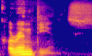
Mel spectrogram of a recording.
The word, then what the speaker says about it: Corinthians: this is so crazy it's Corinthians by the way all let's give them the respect they deserve for pronouncing in a way you would have never expected shouts to the Portuguese my main obviously the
